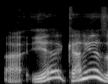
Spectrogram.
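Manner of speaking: high, caught-off-guard reply; a bit flustered; shy reply to a fan, in a rising voice; sheepish surprise. Retold or imitated. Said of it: "I was like".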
